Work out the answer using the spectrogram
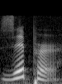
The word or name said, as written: zipper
